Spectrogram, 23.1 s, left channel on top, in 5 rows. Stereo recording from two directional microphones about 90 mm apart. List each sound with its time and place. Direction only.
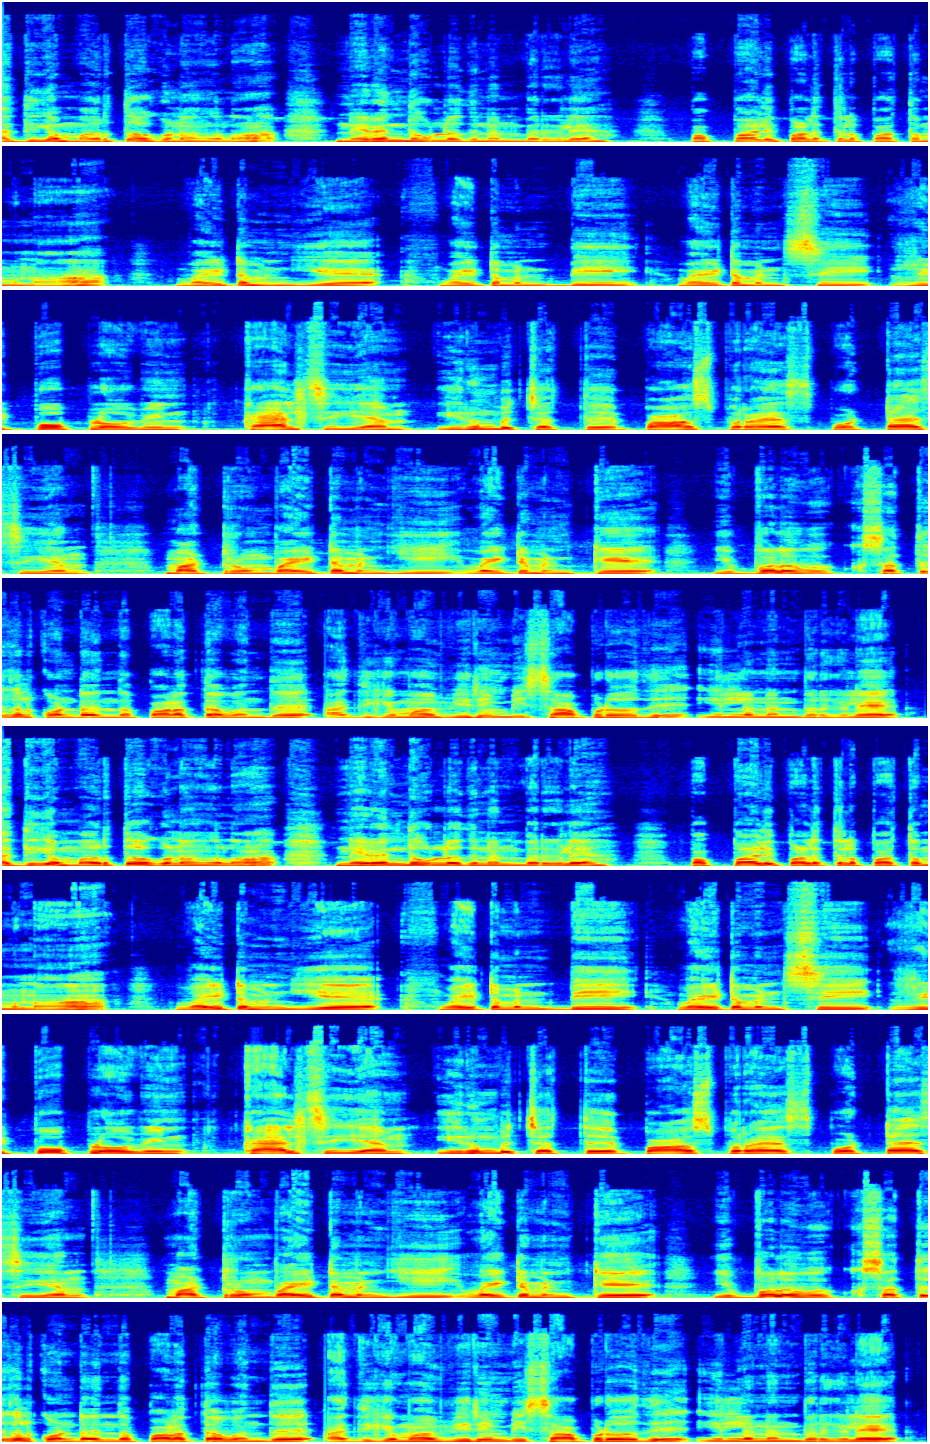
0.0 s speech: 45° right (ahead or behind)
1.7 s speech: 40° right (ahead or behind)
9.0 s speech: 30° right (ahead or behind)
14.2 s speech: 5° right (ahead or behind)
14.8 s speech: 20° right (ahead or behind)
20.1 s speech: 40° right (ahead or behind)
